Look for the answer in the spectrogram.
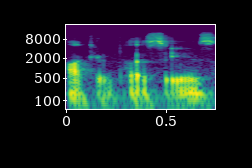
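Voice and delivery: muttering under breath. Playing a character who walks away from the others, muttering under breath. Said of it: "muttering under my breath".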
